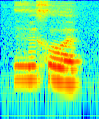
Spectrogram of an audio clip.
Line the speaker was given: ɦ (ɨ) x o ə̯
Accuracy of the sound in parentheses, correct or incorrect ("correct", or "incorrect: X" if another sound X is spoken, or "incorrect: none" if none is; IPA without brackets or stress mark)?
correct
